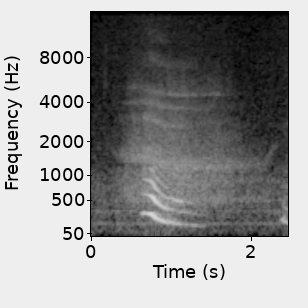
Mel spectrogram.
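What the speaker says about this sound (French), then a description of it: "Une respiration." A single audible exhale during a gentle yoga session, a soft, drawn-out breath with a slight voiced tone, close to the microphone and otherwise quiet.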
